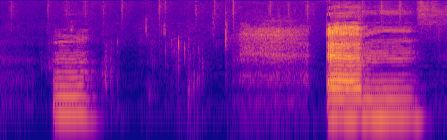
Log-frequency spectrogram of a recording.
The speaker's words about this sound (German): also erstmal Prost, einen Schluck Wasser hier bei der Wärme.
